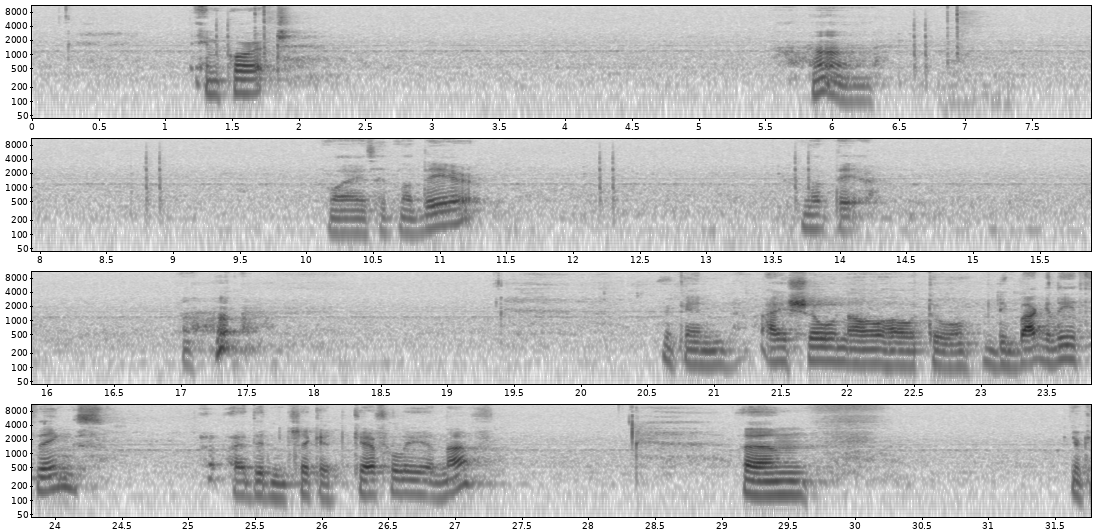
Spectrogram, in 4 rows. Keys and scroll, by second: 1.8 shift+Return, 7.0 shift+Return.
